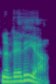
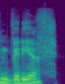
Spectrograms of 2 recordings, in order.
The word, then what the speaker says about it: Nvidia: time frames not just Nvidia although I feel like we need to have some like commonality how to pronounce uh I say Nvidia a lot of people say Nvidia I think either way let's go to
